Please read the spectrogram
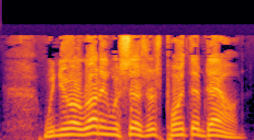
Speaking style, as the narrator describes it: I called out as he ran by

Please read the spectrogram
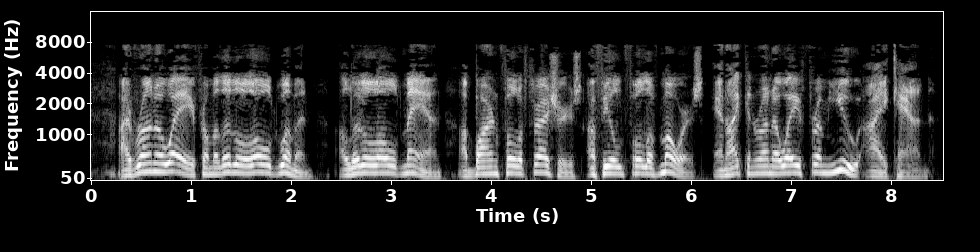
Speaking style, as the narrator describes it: He called out to her

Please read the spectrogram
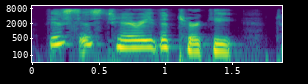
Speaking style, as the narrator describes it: Tommy said, stifling a laugh

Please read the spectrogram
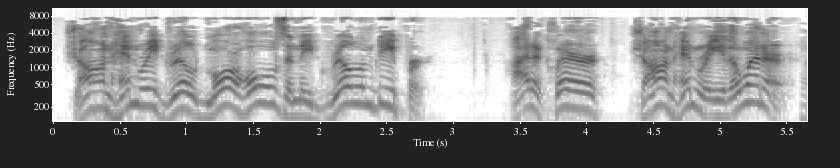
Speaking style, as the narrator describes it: the mayor said in a loud voice

